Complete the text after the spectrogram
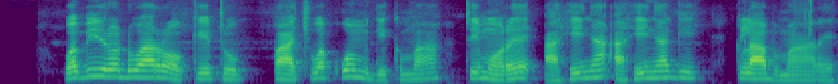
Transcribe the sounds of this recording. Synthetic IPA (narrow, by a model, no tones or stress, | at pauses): wabiɾɔdwaɾɔketo | pat͡ʃwakwomɡɪkma | tɪmɔɾɛahɪɲaʔahɪɲaɡɪ | klabmaɾɛ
